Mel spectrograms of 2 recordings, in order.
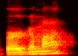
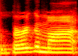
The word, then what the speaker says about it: bergamot: have any experience with bergamot yeah so bergamot or bergamo you can pronounce them either way is a citrus plant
